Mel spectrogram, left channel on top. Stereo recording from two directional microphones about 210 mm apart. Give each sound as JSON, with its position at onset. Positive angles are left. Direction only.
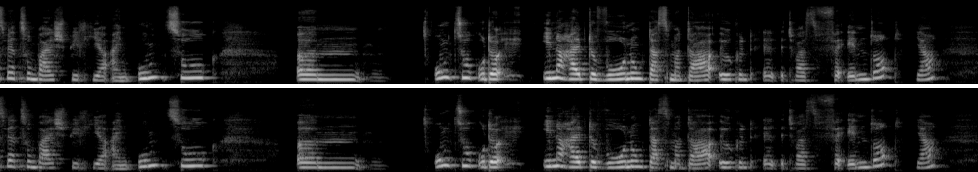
{"t": 0.0, "sound": "speech", "side_deg": 45}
